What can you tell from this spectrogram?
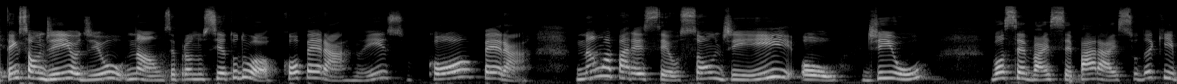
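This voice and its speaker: Brazilian woman teacher, somewhat high voice, lively exam-prep lesson that keeps quizzing the class. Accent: Brazilian Portuguese. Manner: lively, asks the class questions. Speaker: Portuguese-language teacher.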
